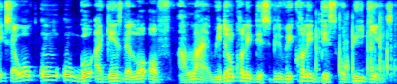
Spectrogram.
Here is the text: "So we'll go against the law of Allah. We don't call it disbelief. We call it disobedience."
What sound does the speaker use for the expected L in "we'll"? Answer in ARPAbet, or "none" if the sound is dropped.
W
